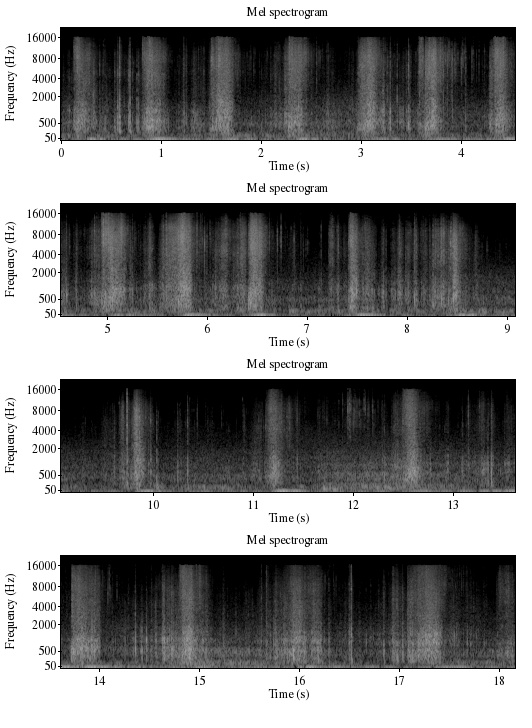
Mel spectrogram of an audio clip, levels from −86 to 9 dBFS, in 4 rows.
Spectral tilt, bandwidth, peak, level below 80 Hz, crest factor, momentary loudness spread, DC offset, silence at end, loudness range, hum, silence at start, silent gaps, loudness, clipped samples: -2 dB/octave; 17 kHz; -10 dBFS; -46 dBFS; 24 dB; 19 LU; under 0.1%; 0 s; 8 LU; none; 0 s; none; -33 LUFS; under 0.1%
